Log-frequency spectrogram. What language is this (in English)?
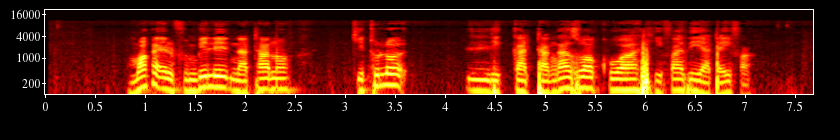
Swahili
